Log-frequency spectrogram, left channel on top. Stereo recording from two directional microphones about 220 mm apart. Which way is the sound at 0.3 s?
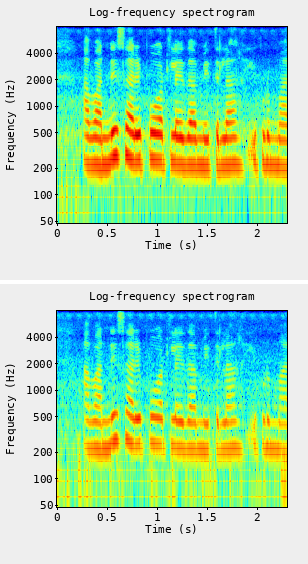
15° left (ahead or behind).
